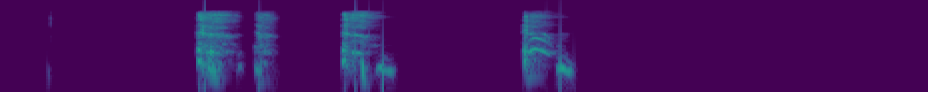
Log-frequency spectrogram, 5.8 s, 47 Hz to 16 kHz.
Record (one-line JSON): {"three_cough_length": "5.8 s", "three_cough_amplitude": 32767, "three_cough_signal_mean_std_ratio": 0.28, "survey_phase": "beta (2021-08-13 to 2022-03-07)", "age": "45-64", "gender": "Female", "wearing_mask": "No", "symptom_sore_throat": true, "symptom_abdominal_pain": true, "symptom_fatigue": true, "smoker_status": "Never smoked", "respiratory_condition_asthma": false, "respiratory_condition_other": false, "recruitment_source": "REACT", "submission_delay": "1 day", "covid_test_result": "Negative", "covid_test_method": "RT-qPCR"}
